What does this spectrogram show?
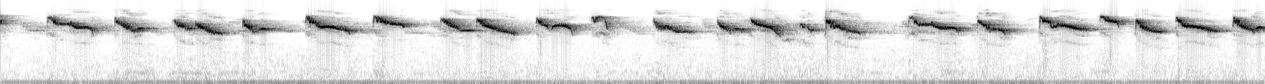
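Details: Oriental white-eye performing wild ngalas song, rapid high whistled notes that swoop down and up, delivered in a fast continuous stream with tiny gaps; steady low hum present.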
